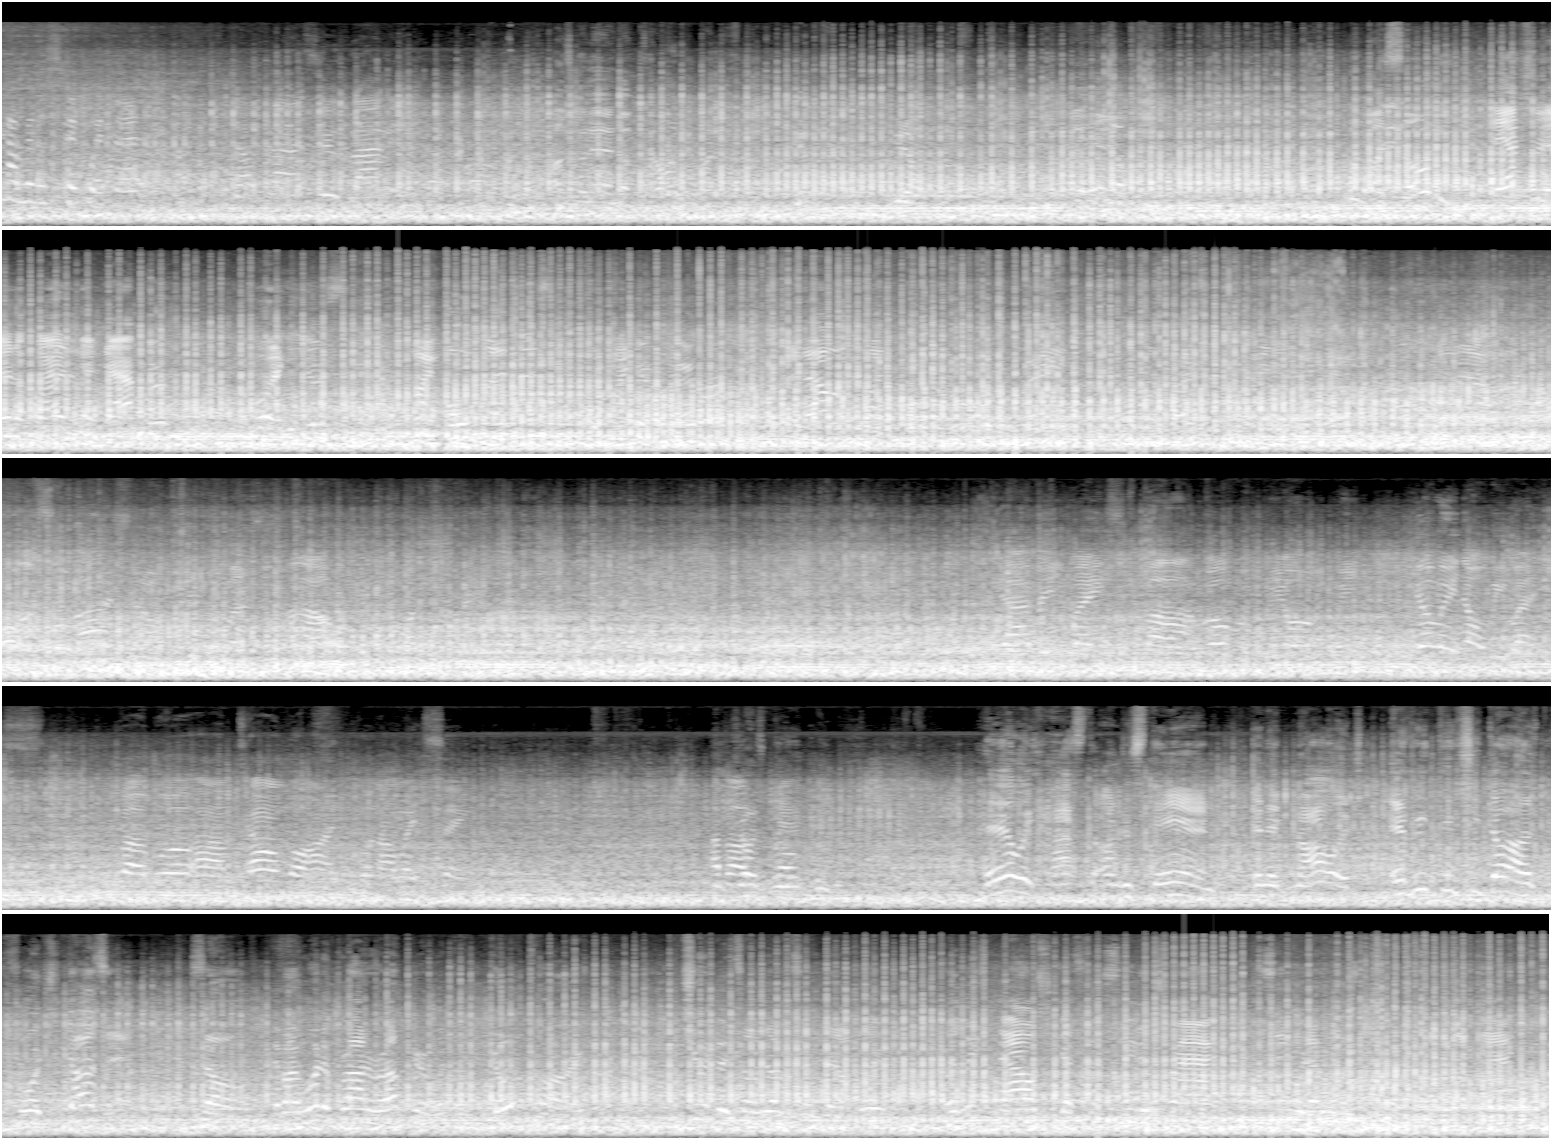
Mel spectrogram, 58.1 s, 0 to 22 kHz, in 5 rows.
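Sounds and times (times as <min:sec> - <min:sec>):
voices: 0:00.0 - 0:29.5, 0:30.5 - 0:38.6, 0:40.0 - 0:58.0
racing lawn mower engines: 0:00.0 - 0:58.0.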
